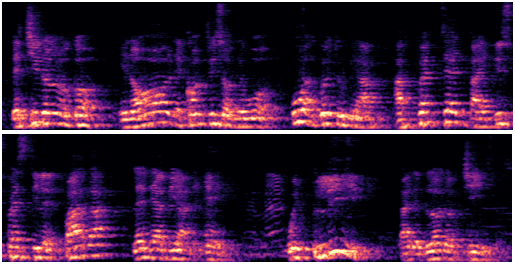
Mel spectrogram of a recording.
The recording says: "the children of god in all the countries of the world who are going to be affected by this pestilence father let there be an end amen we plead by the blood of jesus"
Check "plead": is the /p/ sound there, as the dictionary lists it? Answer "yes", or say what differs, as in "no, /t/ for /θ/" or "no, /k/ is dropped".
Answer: no, /b/ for /p/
